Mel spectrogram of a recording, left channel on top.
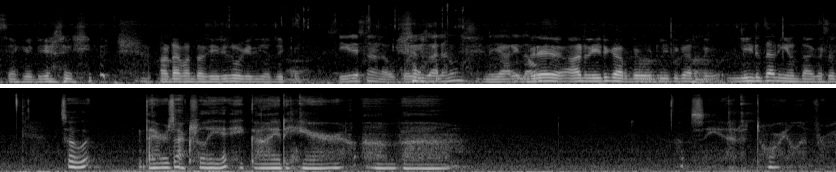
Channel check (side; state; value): both; different; correlation 0.00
